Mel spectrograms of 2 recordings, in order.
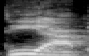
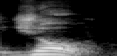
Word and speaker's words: Diop: So like when we say Shank Auntie Diop, it's not Diop. It's actually Jo.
